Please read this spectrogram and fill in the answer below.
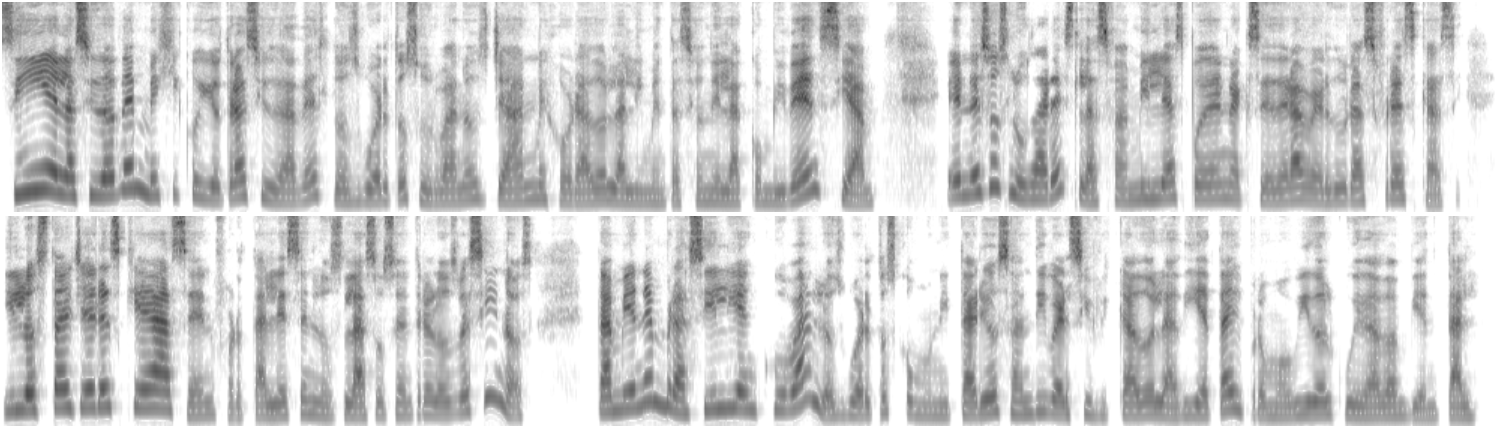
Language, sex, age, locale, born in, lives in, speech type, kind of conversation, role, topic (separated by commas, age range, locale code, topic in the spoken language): Spanish, female, 50-54, es-MX, Mexico, Mexico, read, expert-assistant, expert, ¿Cómo podríamos adaptar los cultivos tradicionales para que resistan mejor el cambio climático?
